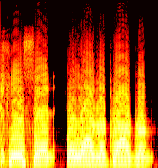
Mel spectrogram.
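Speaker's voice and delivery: loud astronaut distress call; mayday radio call. Pretend. Pilot bit continues.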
